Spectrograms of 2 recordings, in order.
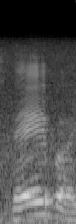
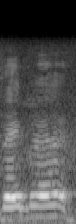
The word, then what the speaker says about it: Weber: was Karen Max weather Max baber yes apologize for the German pronunciation but this is the way I learned Max Weber unfortunately I have to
